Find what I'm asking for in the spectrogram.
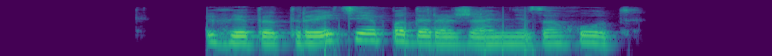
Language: Belarusian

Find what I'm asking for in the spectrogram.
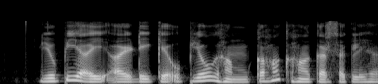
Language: Magahi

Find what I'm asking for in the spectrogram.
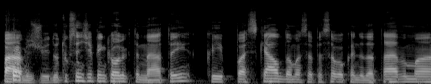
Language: Lithuanian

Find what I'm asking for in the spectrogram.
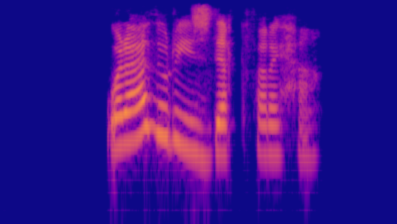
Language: Kabyle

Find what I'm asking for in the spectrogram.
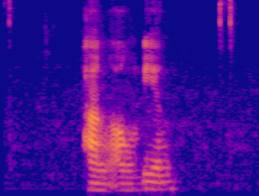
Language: Min Nan Chinese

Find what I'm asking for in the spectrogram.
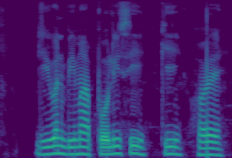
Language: Magahi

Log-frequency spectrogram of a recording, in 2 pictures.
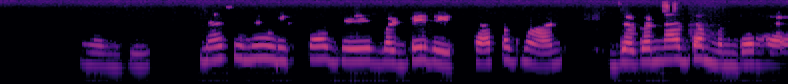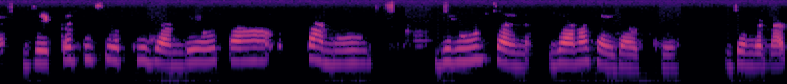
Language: Punjabi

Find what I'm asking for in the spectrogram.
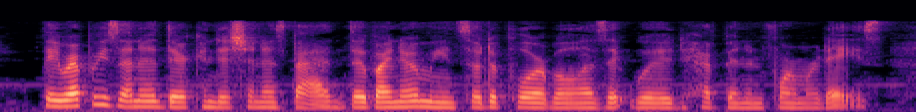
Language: English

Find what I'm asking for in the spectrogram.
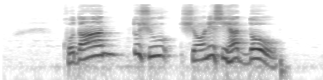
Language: Domaaki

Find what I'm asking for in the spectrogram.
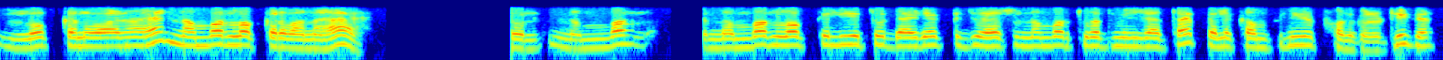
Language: Hindi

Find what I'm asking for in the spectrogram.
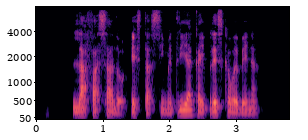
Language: Esperanto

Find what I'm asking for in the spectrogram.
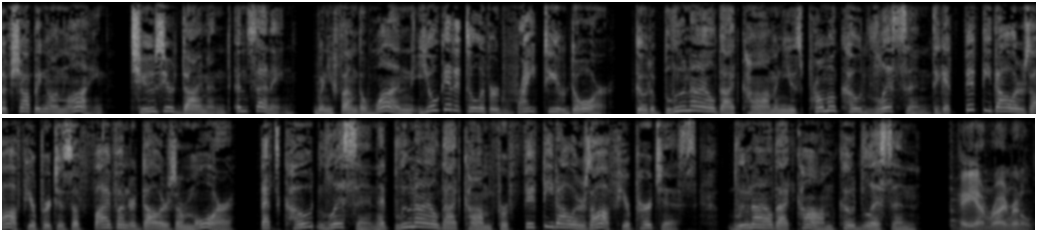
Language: Filipino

